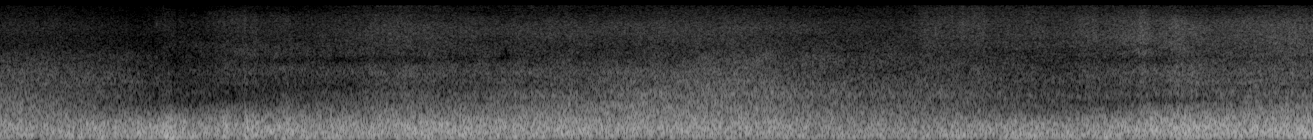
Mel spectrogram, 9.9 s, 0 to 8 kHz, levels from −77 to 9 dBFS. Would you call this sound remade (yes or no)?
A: no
